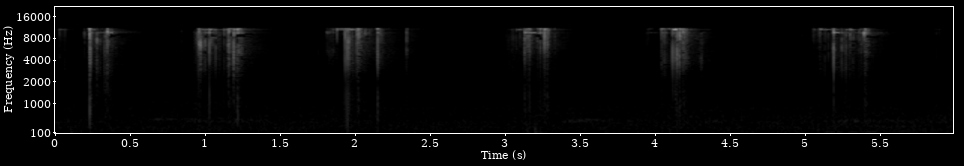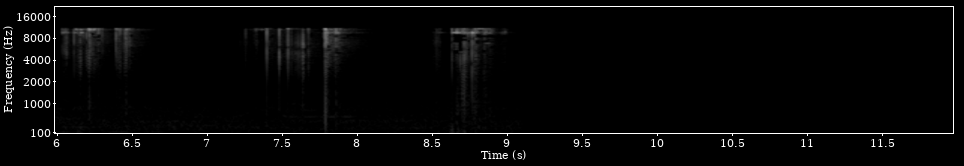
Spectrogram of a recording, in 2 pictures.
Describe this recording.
Sonido de monedas golpeándose entre sí
cash, coins, money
